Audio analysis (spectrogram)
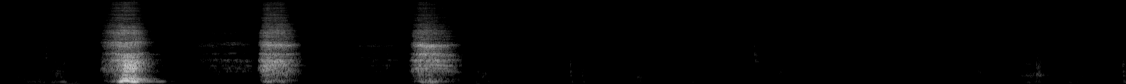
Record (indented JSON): {
  "exhalation_length": "11.3 s",
  "exhalation_amplitude": 24947,
  "exhalation_signal_mean_std_ratio": 0.2,
  "survey_phase": "alpha (2021-03-01 to 2021-08-12)",
  "age": "45-64",
  "gender": "Male",
  "wearing_mask": "No",
  "symptom_none": true,
  "smoker_status": "Never smoked",
  "respiratory_condition_asthma": false,
  "respiratory_condition_other": false,
  "recruitment_source": "REACT",
  "submission_delay": "1 day",
  "covid_test_result": "Negative",
  "covid_test_method": "RT-qPCR"
}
